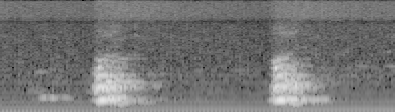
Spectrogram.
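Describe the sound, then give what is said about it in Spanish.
A dog barks twice, two short sharp barks spaced under a second apart, moderately loud over a steady low background hum. “no voy a poder seguir grabando, los perros van a seguir ladrando porque son perros, ¿no?”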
